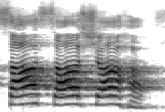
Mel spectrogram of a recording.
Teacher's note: ये संघर्ष और घर्षण करते हुए निकलते हैं, इनमें थोड़ा जोर लगता है, घर्षण करते हुए निकलेंगे ये।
